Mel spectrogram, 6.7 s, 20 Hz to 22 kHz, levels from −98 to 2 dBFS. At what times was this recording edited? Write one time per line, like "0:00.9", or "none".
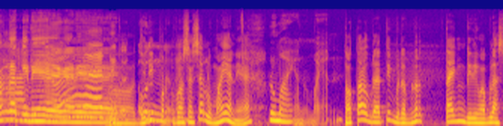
0:01.5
